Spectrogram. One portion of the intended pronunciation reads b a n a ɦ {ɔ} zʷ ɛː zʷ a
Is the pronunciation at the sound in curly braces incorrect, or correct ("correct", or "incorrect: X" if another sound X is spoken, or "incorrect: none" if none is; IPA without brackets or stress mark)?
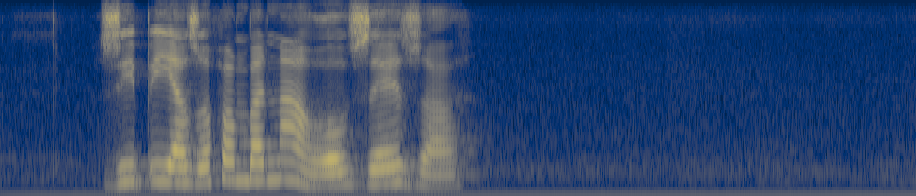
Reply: correct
